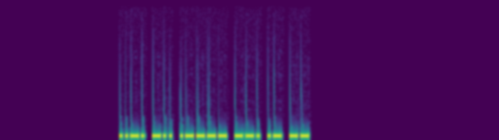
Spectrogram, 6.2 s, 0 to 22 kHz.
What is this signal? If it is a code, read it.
Morse code, heard as a keyed tone, about 34 wpm, 700 Hz. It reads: FD1GAM
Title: DXCC-100 Call Signs - 6 Characters - Repeated 2x - 35wpm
